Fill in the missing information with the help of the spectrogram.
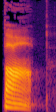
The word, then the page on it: bop: American English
